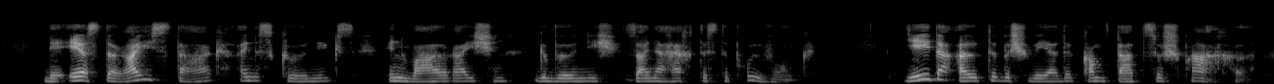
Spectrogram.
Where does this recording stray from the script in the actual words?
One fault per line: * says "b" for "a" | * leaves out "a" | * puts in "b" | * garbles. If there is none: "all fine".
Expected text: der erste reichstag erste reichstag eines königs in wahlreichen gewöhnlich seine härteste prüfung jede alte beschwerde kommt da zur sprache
* leaves out "erste reichstag"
